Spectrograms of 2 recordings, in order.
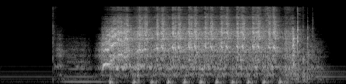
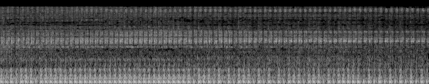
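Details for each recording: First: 110cc kids' quad revived after 2+ years outside, wiring harness removed, cranked with a jump pack: strong even cranking about six beats a second for two seconds, no drag; cranks healthily. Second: 110cc kids quad revived after 2+ years sitting outside, carb cleaned but leaking: low even thumping idle near two beats a second that never climbs; won't rev, owner suspects the throttle stop screw, to be backed out.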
